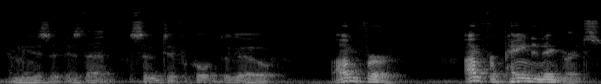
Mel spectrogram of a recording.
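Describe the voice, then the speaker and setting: Using very wide pitch swings and long, frequent pauses, a man talks at a moderate pace in a somewhat breathy voice, with audible room echo around him. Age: 60s. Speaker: podcaster and author. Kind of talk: solo podcast monologue. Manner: casual, halting with fillers.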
